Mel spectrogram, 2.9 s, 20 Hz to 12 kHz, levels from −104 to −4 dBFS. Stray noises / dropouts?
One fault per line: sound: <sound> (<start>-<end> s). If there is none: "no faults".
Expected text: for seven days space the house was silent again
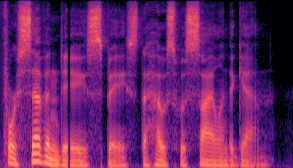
sound: dropout (0.7-0.7 s)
